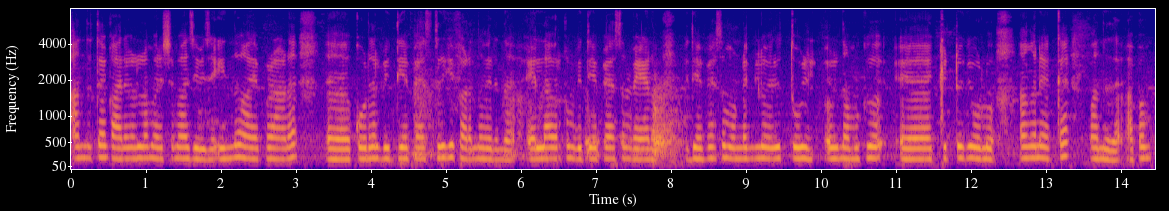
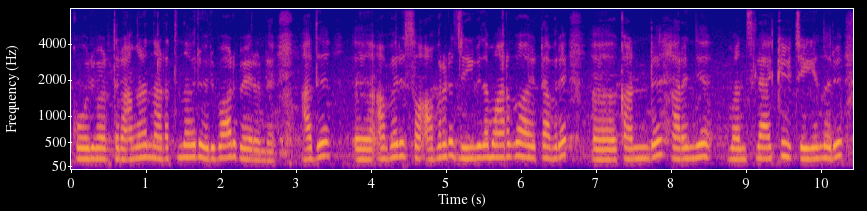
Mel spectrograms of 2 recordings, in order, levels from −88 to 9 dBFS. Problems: none marked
